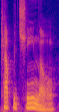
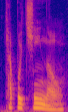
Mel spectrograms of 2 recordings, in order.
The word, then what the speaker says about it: cappuccino: Các bạn nghe này nha. Cappuccino. Các bạn có nghe pu rõ không? Không có rõ. Cappuccino. Cho nên các bạn không cần phát âm rõ cho những cái âm lướt. Chỉ cần cái âm nhấn thôi.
